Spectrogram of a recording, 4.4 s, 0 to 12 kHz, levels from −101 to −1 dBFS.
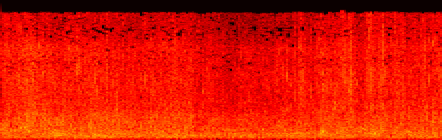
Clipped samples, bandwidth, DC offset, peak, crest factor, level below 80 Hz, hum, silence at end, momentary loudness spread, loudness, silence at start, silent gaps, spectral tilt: under 0.1%; 11.5 kHz; under 0.1%; -18 dBFS; 22 dB; -82 dBFS; none; 0 s; 5 LU; -38 LUFS; 0 s; none; -1.5 dB/octave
